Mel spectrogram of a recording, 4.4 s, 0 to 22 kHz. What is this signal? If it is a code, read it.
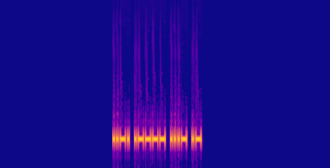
Morse code, heard as a keyed tone, about 51 wpm, 700 Hz. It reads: F1VA
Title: DXCC-100 Call Signs - 4 Characters - 50wpm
